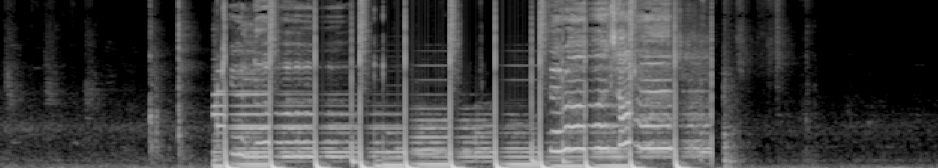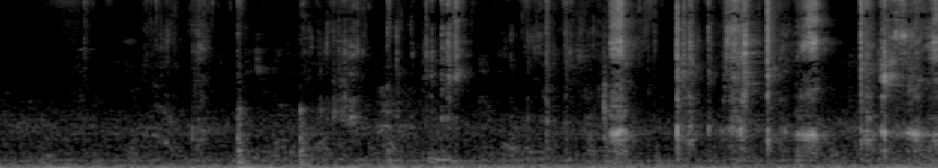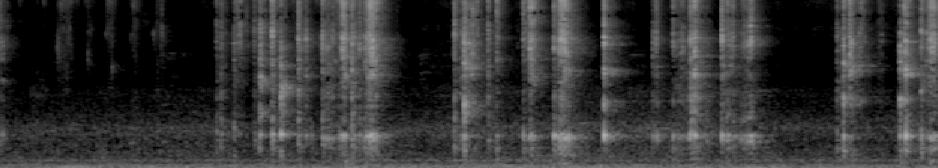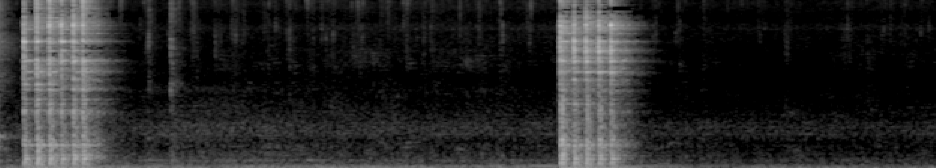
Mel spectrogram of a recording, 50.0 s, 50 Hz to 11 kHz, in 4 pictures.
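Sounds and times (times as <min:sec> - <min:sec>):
metal spoon scraping in tin can: 0:27.9 - 0:30.3, 0:33.7 - 0:35.3.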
